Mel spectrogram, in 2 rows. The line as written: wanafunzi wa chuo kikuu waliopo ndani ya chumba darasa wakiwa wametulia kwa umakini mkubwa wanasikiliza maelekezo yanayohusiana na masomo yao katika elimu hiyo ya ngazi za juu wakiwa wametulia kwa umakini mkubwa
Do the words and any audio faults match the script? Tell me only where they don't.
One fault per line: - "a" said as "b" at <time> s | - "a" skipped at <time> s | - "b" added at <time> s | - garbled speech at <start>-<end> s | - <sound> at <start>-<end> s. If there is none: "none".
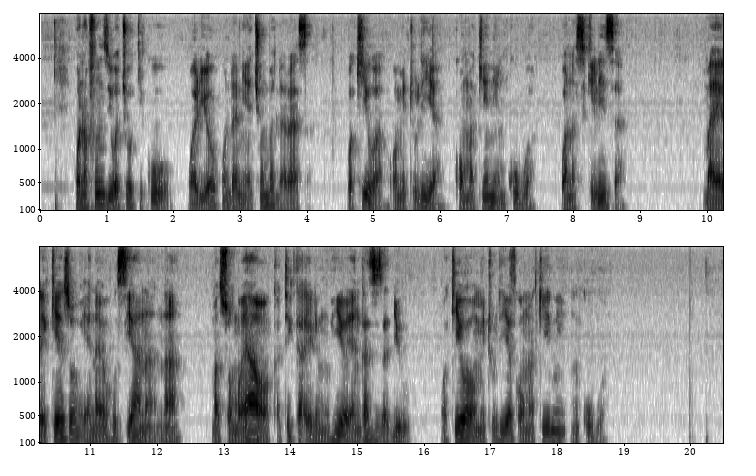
- thud at 20.0-20.1 s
